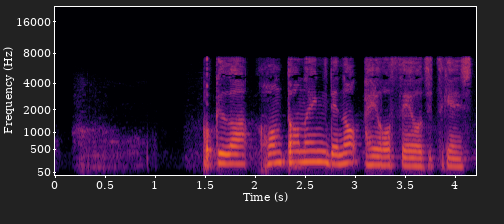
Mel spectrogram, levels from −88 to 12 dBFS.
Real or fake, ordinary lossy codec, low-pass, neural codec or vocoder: fake; none; 7.2 kHz; codec, 24 kHz, 0.9 kbps, WavTokenizer, medium speech release version 2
